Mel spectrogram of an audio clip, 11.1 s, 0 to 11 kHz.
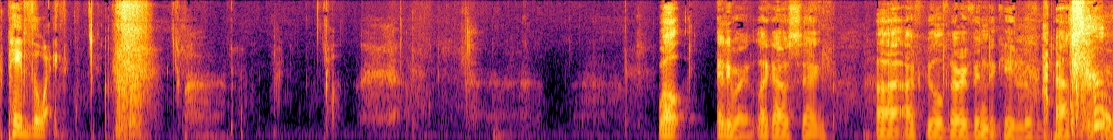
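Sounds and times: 
speech: 0:00.1 - 0:01.3, 0:06.6 - 0:11.1
sharp sneeze: 0:01.1 - 0:01.6, 0:10.6 - 0:11.1.

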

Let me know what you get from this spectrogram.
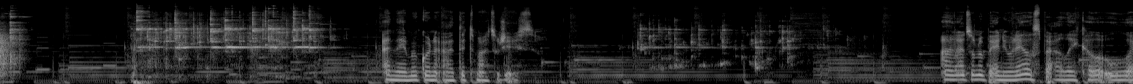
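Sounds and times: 
ice clinking in a glass stirred with vodka: 0:01.3 - 0:03.6, 0:06.4 - 0:08.6
speech: 0:03.8 - 0:05.6, 0:09.5 - 0:11.3.

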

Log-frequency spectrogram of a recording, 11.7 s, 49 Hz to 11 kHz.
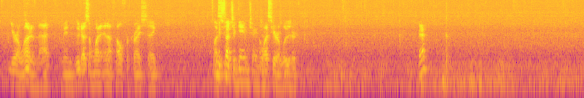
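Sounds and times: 
steady dense rain hissing: 0:00.0 - 0:11.6
speech: 0:00.2 - 0:03.3, 0:04.2 - 0:06.2, 0:08.4 - 0:09.0
low thunder rumble: 0:06.5 - 0:11.6.

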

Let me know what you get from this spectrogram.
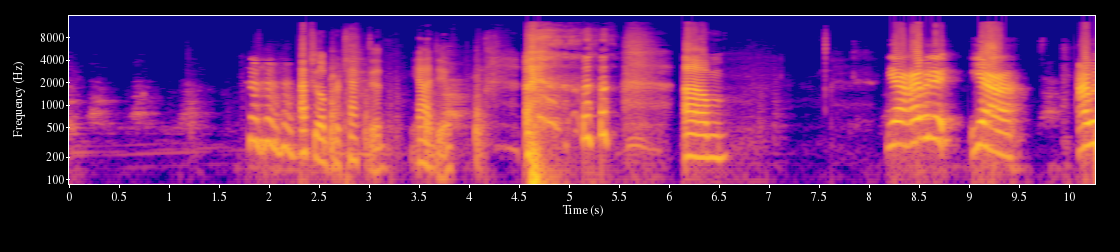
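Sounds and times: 
faint dog barking: 0:00.0 - 0:01.4, 0:03.8 - 0:04.0
speech: 0:01.8 - 0:05.5, 0:06.2 - 0:06.6, 0:08.2 - 0:10.2.

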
